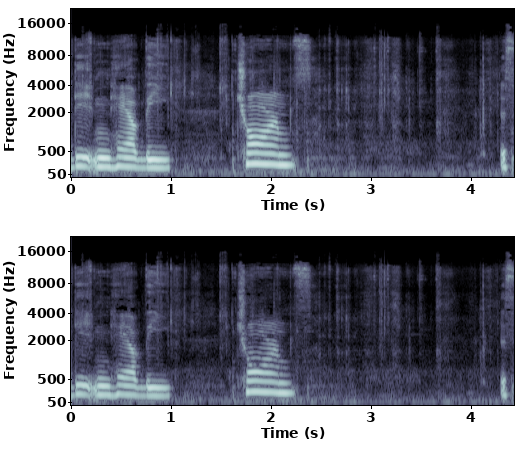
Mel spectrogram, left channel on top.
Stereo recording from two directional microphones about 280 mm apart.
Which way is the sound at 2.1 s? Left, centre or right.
Centre.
